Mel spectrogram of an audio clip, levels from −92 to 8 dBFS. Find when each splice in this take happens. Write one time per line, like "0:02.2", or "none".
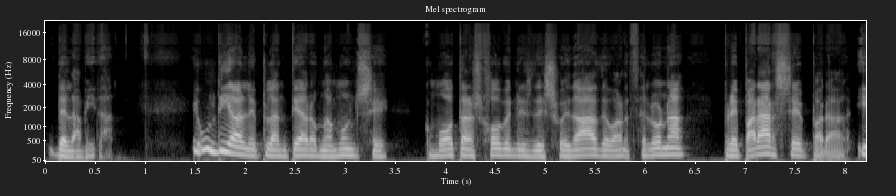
none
